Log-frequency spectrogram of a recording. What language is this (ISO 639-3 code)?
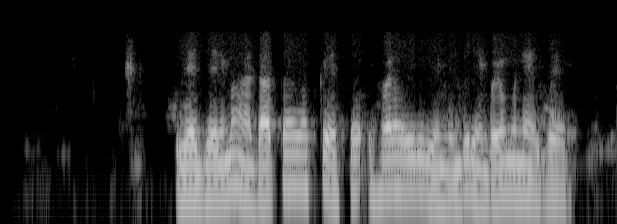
kin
